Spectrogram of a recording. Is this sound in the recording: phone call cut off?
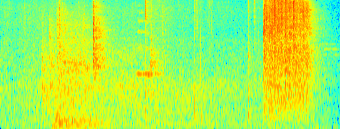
no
